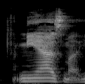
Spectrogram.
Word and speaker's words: miasma: Miasma, yes.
